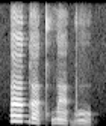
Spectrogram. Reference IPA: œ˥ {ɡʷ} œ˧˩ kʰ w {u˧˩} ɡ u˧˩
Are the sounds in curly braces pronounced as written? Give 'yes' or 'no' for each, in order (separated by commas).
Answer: no, no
